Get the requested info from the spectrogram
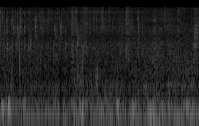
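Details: Punte the goldendoodle eating steak and eggs for dinner, picked up with a Blue Yeti microphone: dense, wet crackling chews and sharp scattered clicks over a low, steady hum.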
